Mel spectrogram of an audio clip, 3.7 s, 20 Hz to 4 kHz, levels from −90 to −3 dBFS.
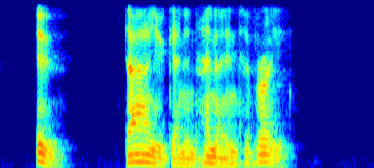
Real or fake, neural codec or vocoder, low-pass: fake; autoencoder, 48 kHz, 128 numbers a frame, DAC-VAE, trained on Japanese speech; 3.6 kHz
